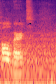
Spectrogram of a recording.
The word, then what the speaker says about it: Holbert: My last name is pronounced Hullbert.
